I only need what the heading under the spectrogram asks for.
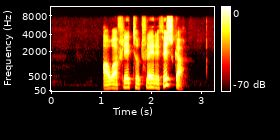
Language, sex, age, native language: Icelandic, male, 30-39, Icelandic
